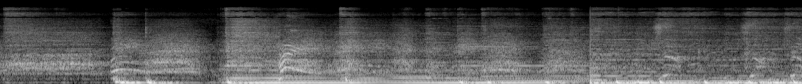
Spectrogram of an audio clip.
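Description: Live folk-rock band with accordion, acoustic guitars and drums playing, with singing. The bass and drums come in strongly about two seconds in, and a steady beat runs through the second half.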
